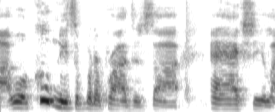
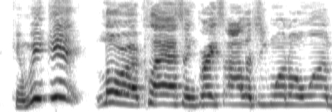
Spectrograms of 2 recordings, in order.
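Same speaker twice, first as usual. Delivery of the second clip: sarcastic plea; 8 semitones higher, 3 dB louder than usual. Real, not acted. Mocking plea about Laura.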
